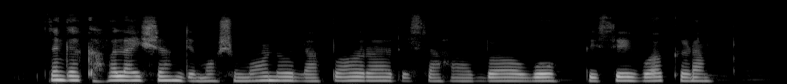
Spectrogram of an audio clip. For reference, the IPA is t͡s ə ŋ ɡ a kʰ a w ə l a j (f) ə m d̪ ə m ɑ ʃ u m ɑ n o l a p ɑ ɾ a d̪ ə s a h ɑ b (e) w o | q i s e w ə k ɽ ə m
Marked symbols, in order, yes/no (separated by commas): no, no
